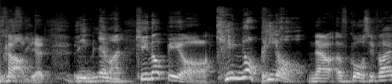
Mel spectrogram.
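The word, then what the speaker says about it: キノピオ: good so his name in Japan is actually kinopio kinopio kinopio it sounds like Pinocchio it does sound like pinio Pino no it's got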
